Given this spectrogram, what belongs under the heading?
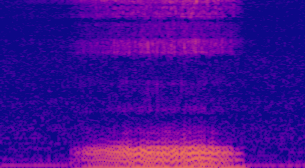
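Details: A dog gives a single low, rattling snore of about a second, rising and fading, over a soft steady hiss of light rain; ordinary dog snoring.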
